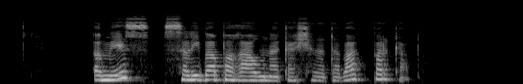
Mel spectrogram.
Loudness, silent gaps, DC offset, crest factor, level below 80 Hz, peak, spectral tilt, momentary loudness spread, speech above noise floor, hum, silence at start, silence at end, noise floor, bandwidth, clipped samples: -25 LUFS; none; under 0.1%; 16 dB; -68 dBFS; -12 dBFS; -4 dB/octave; 10 LU; over 65 dB; none; 0.95 s; 1.15 s; under -90 dBFS; 10 kHz; under 0.1%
